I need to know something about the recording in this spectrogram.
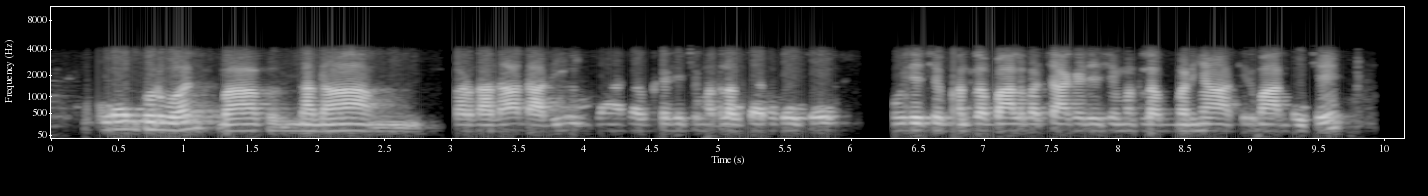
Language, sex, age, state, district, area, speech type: Maithili, male, 45-60, Bihar, Madhepura, rural, conversation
